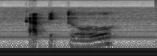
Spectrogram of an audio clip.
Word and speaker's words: Capitu: Olha, o tu é a sílaba tônica da palavra capitu.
